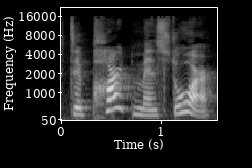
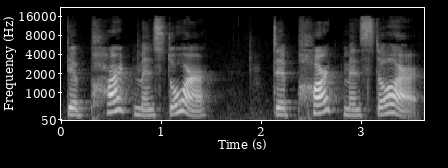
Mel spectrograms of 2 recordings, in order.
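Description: First: Department store very slow, T's dropped, store stressed; T-less department store. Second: Department store very slow, T barely said, store stressed; soft T. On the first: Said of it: "T를 과감히 버려주세요". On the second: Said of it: "T는 너무 강조하지 말아보자". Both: Shown as a demonstration.

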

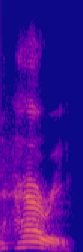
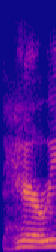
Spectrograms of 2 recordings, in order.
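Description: First: Harry with a flat a as in hat; Harry with a Midwestern flat vowel. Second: Harry with an open ah vowel, hah-ree; Harry with a broad East Coast a. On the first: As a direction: say Harry like hairy, Midwest style. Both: Shown as a demonstration. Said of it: "a difference in pronunciation".

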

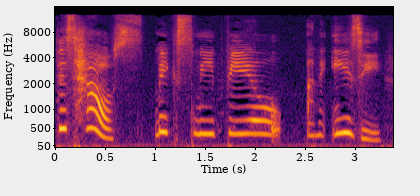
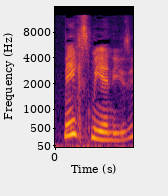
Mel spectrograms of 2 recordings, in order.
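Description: First: Character voice. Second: Said in the usual way. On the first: Acted. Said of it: "why do I feel the need to do voices". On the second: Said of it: "not feel".

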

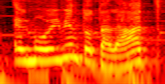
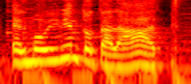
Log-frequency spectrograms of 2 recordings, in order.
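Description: The two takes are said the same way.

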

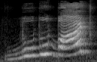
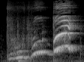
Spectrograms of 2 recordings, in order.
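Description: First: Slow, high, loud BOO BOO BUTT, rising as a question; incredulous repeat. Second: High, loud BOO BOO BUTT swooping up; silly name. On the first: Reader repeats name in disbelief. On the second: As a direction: announce "Boo Boo Butt" goofily. Book gives hippo silly name. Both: Acted.

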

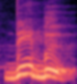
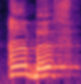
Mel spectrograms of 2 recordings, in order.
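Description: First: "des bœufs" as "dé beu", silent f; plural pronunciation. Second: "bœuf" with open eu and sounded f, pitched up; singular pronunciation. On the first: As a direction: drop the f and close the vowel in "bœufs". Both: Shown as a demonstration. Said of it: "je recommence une dernière fois".

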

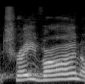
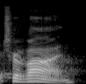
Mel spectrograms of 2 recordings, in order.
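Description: First: "Trayvon" with a long AY in the first syllable. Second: "Trevon" with a reduced first syllable, truh-VON; short first syllable. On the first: Host checking a guest's name, "Trayvon" said with TRAY first. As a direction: say "Trayvon" opening like the word tray. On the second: Host offering the other name option, "Trevon" said truh-VON. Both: Shown as a demonstration. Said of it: "am I saying your name right".

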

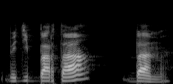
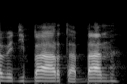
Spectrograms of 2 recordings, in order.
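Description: First: Vedibarta Bam with the weight on bar; stress on bar. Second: Vedibarta Bam with the weight on ta; wrong stress. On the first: Teacher models the correct Vedibarta Bam, stressed on bar. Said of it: "il est Millera". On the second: Teacher shows the wrong Vedibarta Bam, stress at the end. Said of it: "Et pas Vedibarta Bam". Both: Shown as a demonstration.

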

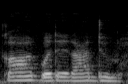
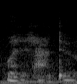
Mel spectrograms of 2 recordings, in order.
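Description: First: Said in the usual way. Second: Breathless whispered "What did I do"; hushed self-reproach. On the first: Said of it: "first take before whisper". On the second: Retold or imitated. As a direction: whisper it to yourself in shame. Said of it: "whispered repeat".

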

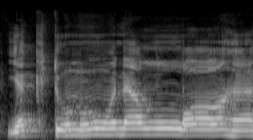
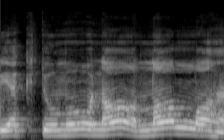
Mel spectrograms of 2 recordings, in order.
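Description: First: يكتمون الله slow, thin na before heavy lam; light nun. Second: يكتمون الله with nun darkened to naw; wrongly heavy nun. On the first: Teacher models for students, light nun in يكتمون. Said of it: "شفت النون مرققة". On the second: Teacher shows students the error, heavy nun in يكتمون. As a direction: thicken نا before الله. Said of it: "خطأ، لا تفخم النون". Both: Shown as a demonstration.

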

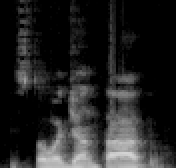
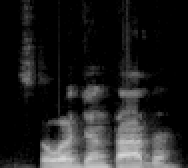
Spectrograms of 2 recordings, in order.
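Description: First: "adiantado" with its final o; masculine ending. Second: "adiantada" with its final a; feminine ending. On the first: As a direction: end "adiantado" on the o sound. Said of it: "for man". ("adiantado" terminando em o) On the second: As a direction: end "adiantada" on the a sound. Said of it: "for woman". ("adiantada" terminando em a) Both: Shown as a demonstration.

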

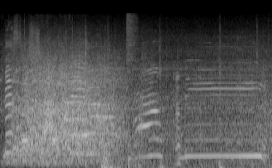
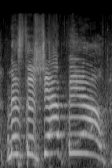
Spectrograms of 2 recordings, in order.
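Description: First: Frantic call for help. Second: High, slow, desperate call for help. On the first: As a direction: call out even harder, panicking. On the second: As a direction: cry out his name from the closet. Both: Acted. Stuck in the closet, calling for help.

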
